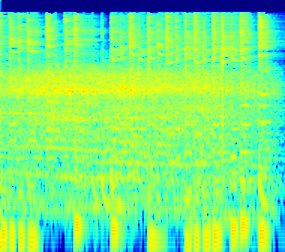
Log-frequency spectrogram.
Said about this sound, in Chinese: 一，一辆卡车。马路上有一辆卡车快速的开过。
